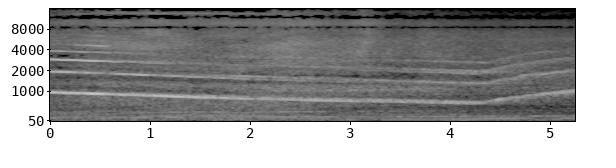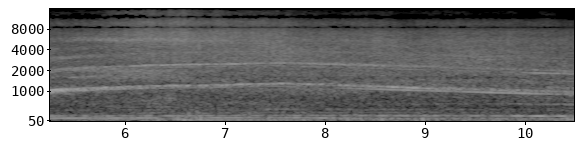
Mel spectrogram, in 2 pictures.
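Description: Fire engine siren in a slow wail: its pitch falls steadily for about four seconds, rises again, then slowly falls, growing fainter as the truck drives away, over the low rumble of its engine.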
